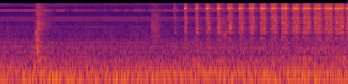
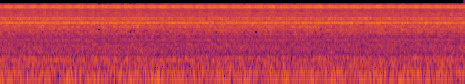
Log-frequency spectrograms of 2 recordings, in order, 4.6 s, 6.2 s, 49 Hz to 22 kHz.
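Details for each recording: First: Mopar 360 small-block cylinder bore on a Comec boring machine, finish pass after straight roughing bore true to crank: cutter settles into even rasping rhythm about three strokes a second; clean finish bore. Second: 360 Mopar small-block finish-boring pass, about 10 thou out, 5 per side, after straightening the crooked bore: steady high singing squeal with slight unevenness as the cutter bites heavier on one side near the chamfer, an interrupted cut.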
